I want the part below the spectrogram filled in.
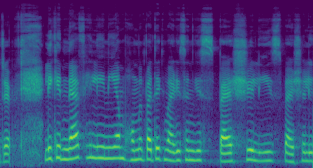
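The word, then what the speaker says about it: Gnaphalium: अ नेफहलीनियम। नेफेलिनियम homeopathy की medicine है। Start यह जी से होती है। लेकिन जी जो है वह इसका साइलेंट है। इसको ऐसे ही प्रोनाउंस किया जाता है।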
